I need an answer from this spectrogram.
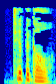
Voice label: "Typical or typic", English

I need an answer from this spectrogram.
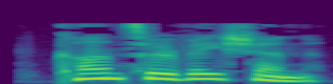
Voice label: "Conservation", English

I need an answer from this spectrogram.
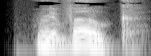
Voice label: "Revoke", English

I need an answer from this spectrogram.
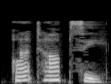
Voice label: "Autopsy", English

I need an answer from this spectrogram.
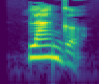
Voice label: "Languor", English

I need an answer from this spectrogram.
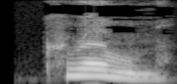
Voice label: "Chrome", English

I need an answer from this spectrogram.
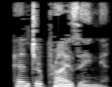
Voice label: "Enterprising", English

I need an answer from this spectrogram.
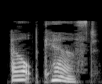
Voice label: "Out cast", English

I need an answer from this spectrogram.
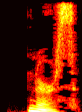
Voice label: "Nurse", English

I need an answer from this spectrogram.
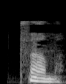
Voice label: "Thumb", English

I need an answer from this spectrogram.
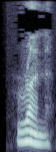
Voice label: "Run", English

